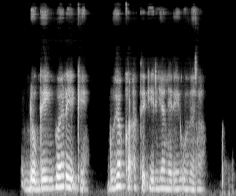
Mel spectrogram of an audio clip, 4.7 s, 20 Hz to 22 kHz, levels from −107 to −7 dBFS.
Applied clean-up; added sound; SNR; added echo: neural mask model Resemble Enhance denoiser.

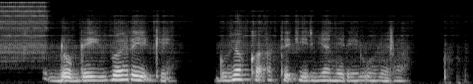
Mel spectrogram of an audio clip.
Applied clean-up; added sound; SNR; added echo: neural mask model RNNoise.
